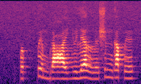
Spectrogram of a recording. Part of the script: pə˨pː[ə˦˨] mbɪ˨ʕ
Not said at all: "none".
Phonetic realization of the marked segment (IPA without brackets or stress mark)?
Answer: ɪ˦˨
